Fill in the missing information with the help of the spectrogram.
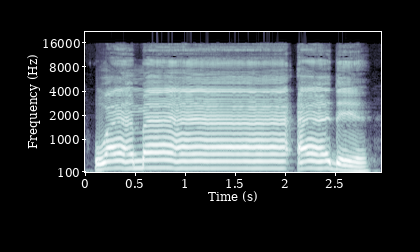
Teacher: ওয়া মা, হামজা দাল জবর আদে, দালকে নিচের দিকে ধাবিত করে ধাক্কা দিয়ে উচ্চারণ করব, কারণ দাল কলকলার হরফ।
